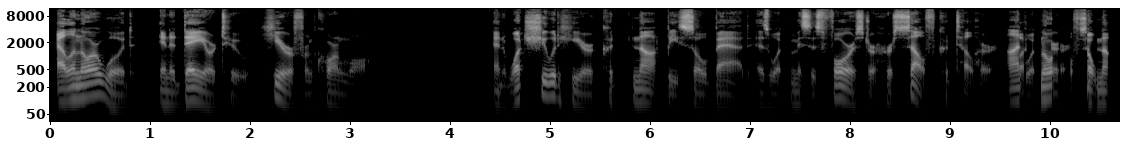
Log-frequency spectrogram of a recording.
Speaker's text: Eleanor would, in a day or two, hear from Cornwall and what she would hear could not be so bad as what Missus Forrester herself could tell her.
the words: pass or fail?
fail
